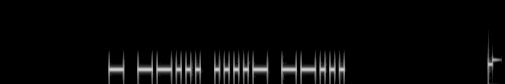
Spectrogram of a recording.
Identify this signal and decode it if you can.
Morse code, heard as a keyed tone, about 25 wpm, 700 Hz. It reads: T747
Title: Numbers - Contest Style - 4-Digit 25wpm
